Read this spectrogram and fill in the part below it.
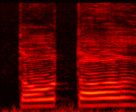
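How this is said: It is pronounced with an English pronunciation. "how they pronounce it in, in the English way"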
